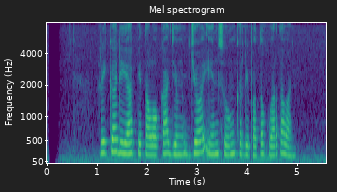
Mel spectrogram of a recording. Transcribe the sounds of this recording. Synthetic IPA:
rikədiahpit̪alɔkad͡ʒɨŋd͡ʒɔinsuŋkɨrdipɔt̪ɔkuwart̪awan

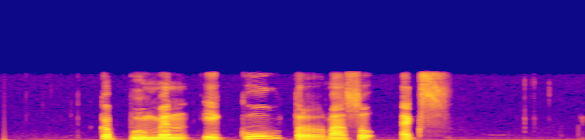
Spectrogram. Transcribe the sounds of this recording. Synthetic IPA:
kəb̥ṳmɛnikut̪ərmasʊʔ | ɛks

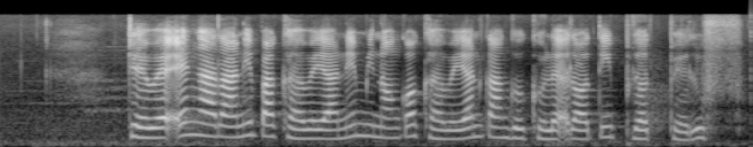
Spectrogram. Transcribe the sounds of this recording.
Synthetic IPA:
ɖ̥ɛ̤weʔeŋaɾanipaɡ̥ä̤wejaneminɔŋkɔɡ̥ä̤wejankaŋɡoɡ̥o̤lɛʔrɔt̪ib̥ɾɔt̪̚b̥ɛ̤ɾʊf

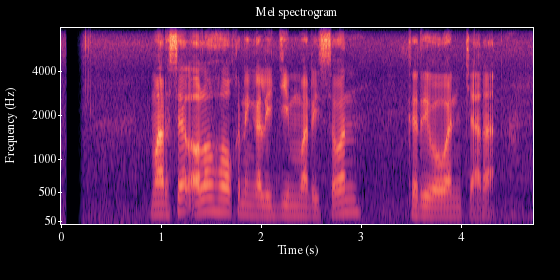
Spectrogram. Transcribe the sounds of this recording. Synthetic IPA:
marsɛlʔɔ̰lɔɦɔk̚niŋɡalid͡ʒimaɾisɔn | kɨrdiwawaɲt͡ʃa̰ɾa̰

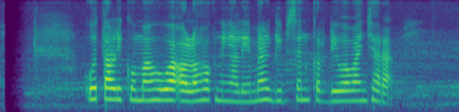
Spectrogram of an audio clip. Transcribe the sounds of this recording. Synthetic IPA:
ʔut̪alikumaɦuwaʔɔlɔɦɔk̚niŋalimɛlɡibsənkərdiwawaɲt͡ʃaɾa̰

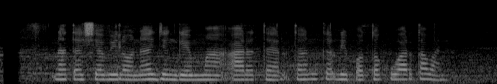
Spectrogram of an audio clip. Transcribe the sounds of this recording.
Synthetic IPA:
nat̪asiawilɔnad͡ʒɨŋɡɛmaʔart̪ɛrt̪ɔnkɨrdipɔt̪ɔkuwart̪awan

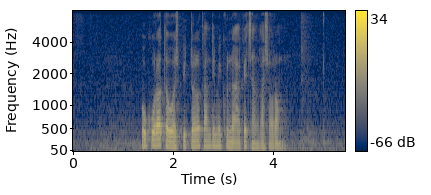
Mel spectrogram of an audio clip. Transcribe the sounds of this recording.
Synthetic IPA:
ʔukuɾɔd̪̥ɔ̤wɔspiɖ̥ɔ̤lkant̪imiɡ̥ṳnaaked̥ʒ̥a̤ŋkasɔɾɔŋ

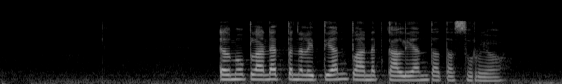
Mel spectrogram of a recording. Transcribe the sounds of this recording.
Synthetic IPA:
ʔɪlmuplanɛt̪̚pənəlit̪ianplanɛt̪̚kaliant̪at̪asuɾɔ

